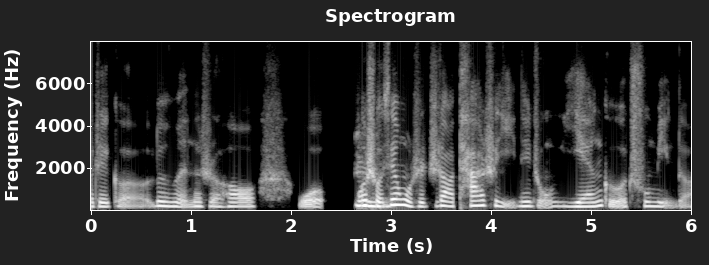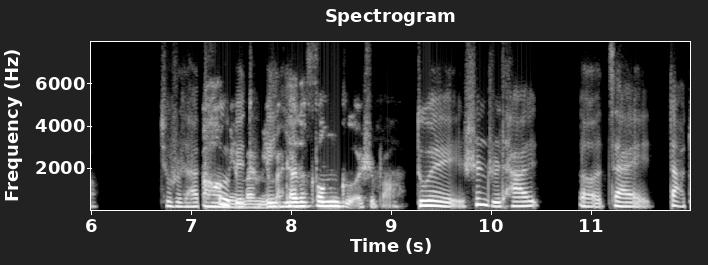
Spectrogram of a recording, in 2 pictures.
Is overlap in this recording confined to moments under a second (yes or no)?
no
